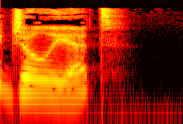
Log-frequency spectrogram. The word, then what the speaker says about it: Joliet: Yes, I would say Joliet. – Okay. – I'm so happy I said that correctly.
